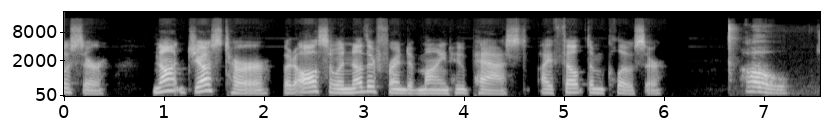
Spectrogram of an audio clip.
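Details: Adult woman speaking; Normal speech.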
